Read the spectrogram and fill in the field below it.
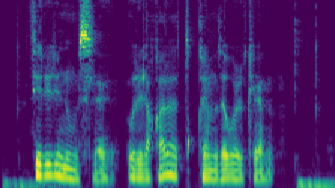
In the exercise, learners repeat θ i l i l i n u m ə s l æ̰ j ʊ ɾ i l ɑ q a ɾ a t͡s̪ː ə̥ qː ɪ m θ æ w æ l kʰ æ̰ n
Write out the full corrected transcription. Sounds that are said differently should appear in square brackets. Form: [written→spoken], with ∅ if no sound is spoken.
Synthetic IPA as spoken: θ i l i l i n u m ə s l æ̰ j ʊ ɾ i l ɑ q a ɾ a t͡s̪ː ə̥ qː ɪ m [θ→ð] æ w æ l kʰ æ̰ n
